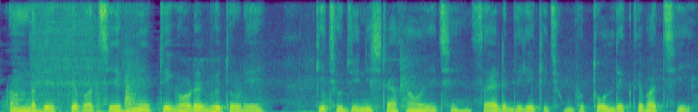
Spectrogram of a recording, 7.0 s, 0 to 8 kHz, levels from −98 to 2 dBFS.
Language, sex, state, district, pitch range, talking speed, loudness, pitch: Bengali, male, West Bengal, Cooch Behar, 130-140 Hz, 145 wpm, -15 LUFS, 135 Hz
